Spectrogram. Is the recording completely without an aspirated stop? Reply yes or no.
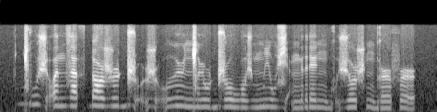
yes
